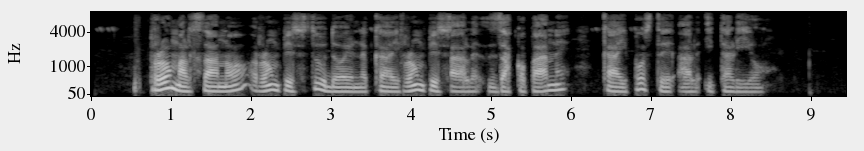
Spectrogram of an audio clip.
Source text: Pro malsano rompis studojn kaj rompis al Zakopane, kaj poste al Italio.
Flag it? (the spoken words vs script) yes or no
no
